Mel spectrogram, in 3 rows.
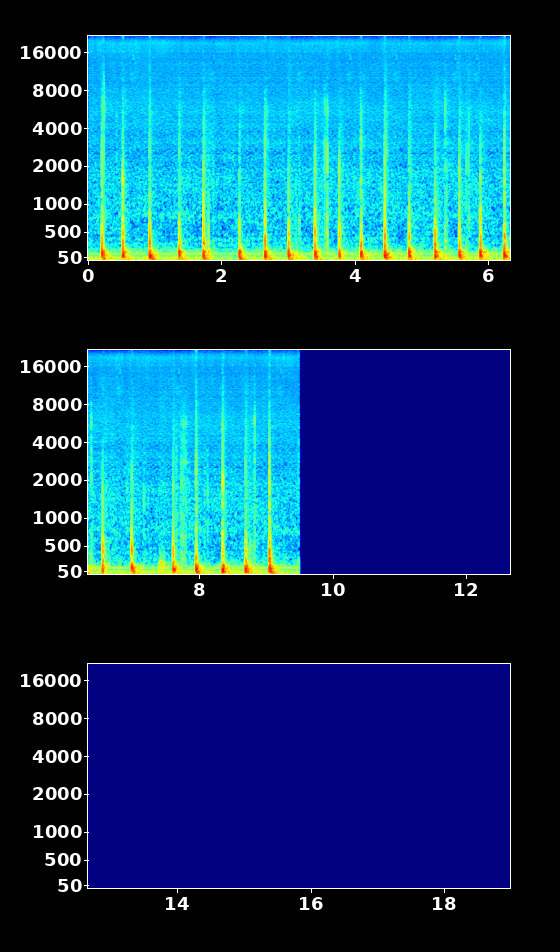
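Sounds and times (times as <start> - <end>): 
footstep: 0.0 - 9.5.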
